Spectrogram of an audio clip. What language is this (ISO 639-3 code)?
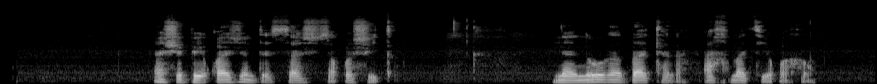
kbd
